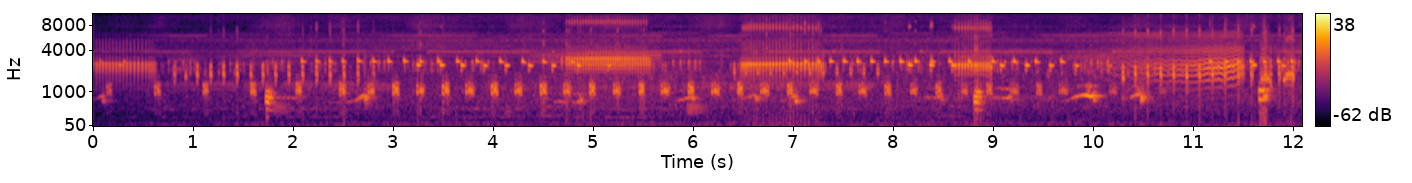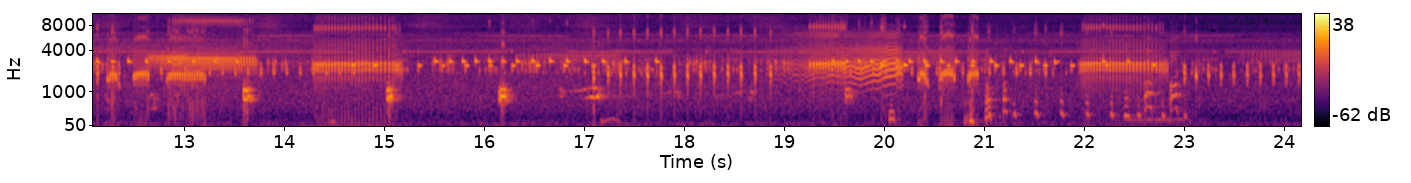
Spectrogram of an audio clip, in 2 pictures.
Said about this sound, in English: These are the frogs that are replacing … on the Australian charts.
